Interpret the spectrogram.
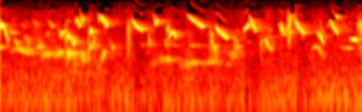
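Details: Canary song used as master training audio for songbirds: quick high whistles sliding steeply downward, repeated in rapid succession between sharp clipped chirps, forming a lively, almost unbroken phrase.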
